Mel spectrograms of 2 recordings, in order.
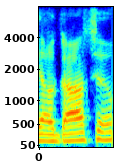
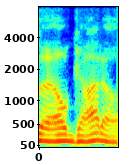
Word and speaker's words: Elgato: Yeah, I use the Elgato one. It's the best one. The problem I is thought it was El Gato.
